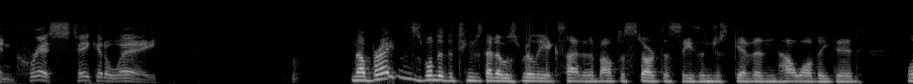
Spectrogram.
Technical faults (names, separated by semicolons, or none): processor overload crackle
